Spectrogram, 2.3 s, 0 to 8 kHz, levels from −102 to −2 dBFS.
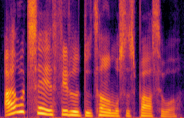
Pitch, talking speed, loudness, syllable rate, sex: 235 Hz, 235 wpm, -17 LUFS, 6.0 syllables/s, female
